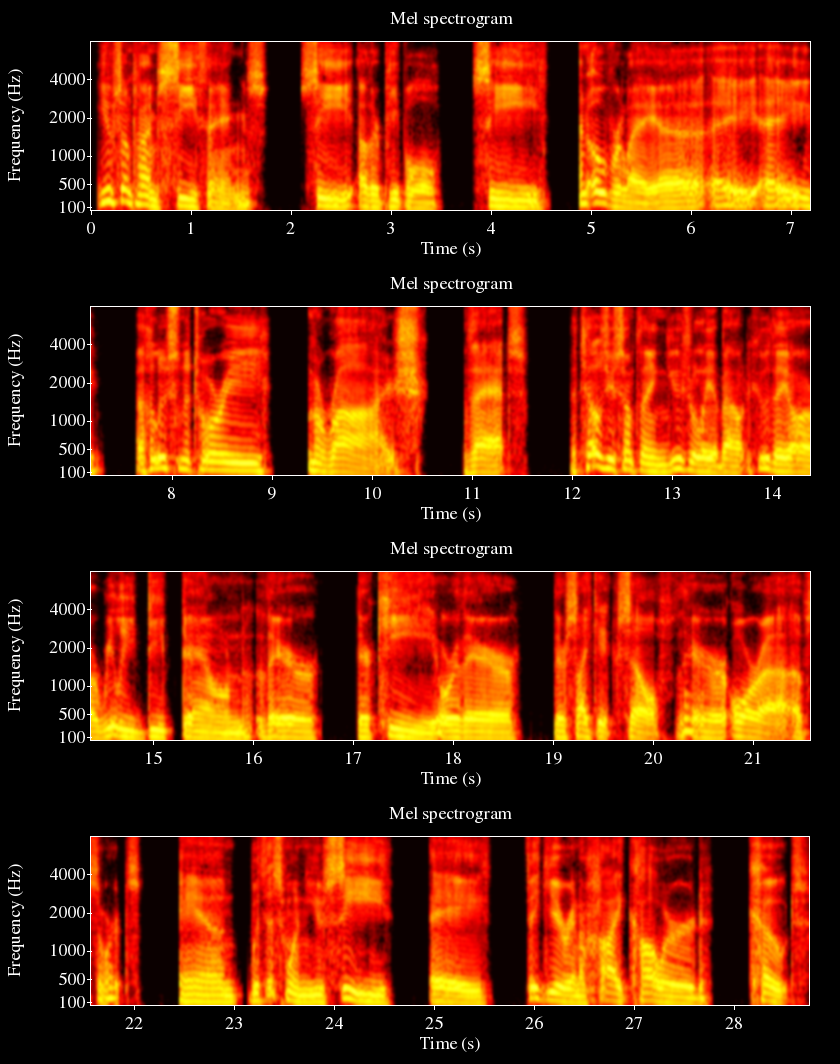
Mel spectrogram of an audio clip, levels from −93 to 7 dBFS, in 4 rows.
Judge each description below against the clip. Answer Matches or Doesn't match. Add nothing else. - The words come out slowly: Matches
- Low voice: Matches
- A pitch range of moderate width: Matches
